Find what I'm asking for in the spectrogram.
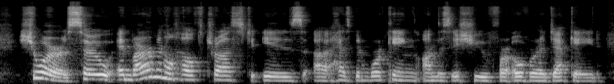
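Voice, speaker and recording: A woman with an American accent, medium pitch, ordinary pitch variation and a moderate pace, hardly any pauses, over noticeable background noise. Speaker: environmental health advocate. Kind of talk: interview. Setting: live video call.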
